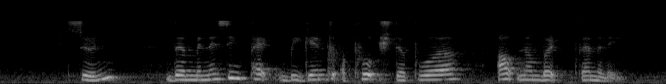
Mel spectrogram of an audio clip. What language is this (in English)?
English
